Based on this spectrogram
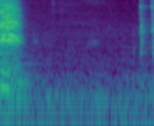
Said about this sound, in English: I heard the typing.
